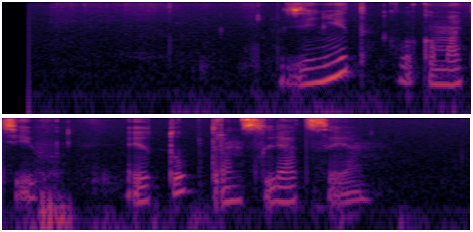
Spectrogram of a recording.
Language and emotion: Russian, sad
